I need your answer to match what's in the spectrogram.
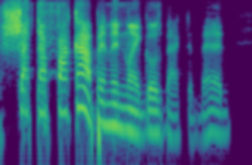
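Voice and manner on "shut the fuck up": very high-pitched, shrill, furious yell. Retelling how mom yelled after her dogs started barking at night; retelling mom's angry yell. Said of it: "my mom just like yells at him".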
